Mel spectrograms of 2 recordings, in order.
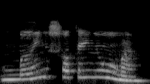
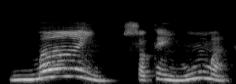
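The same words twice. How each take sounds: First: It is said without a pause after mãe. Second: It is said with a pause after mãe.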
